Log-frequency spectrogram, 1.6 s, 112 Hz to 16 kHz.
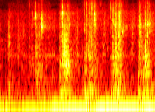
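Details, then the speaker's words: Bobcat skid steer with a Kubota V2203 diesel that had a crank-no-start after sitting 10+ minutes. The new replacement fuel lift pump, after priming, gives quick even ticking over a low hum with no gurgling, hissing or air sucking. Normal operation. "That's how it's squirting, pumping, and it's quiet. No gurgling, no hissing, no sucking air."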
